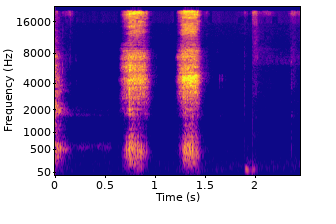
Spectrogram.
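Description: A sick boy sneezes twice in quick succession, loud and close, each a sharp burst of breath, followed by a short sniff, with no talking.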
